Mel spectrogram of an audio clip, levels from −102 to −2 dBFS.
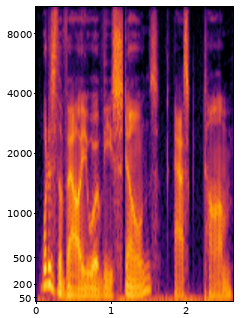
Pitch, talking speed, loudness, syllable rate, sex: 90 Hz, 205 wpm, -19 LUFS, 5.8 syllables/s, male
